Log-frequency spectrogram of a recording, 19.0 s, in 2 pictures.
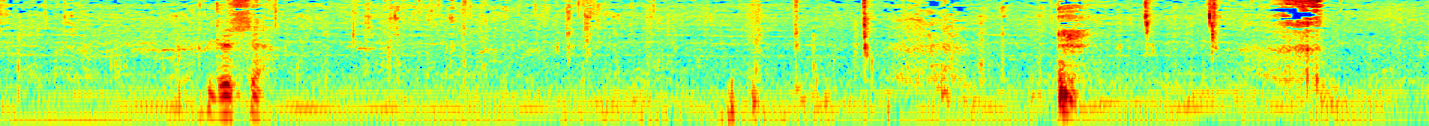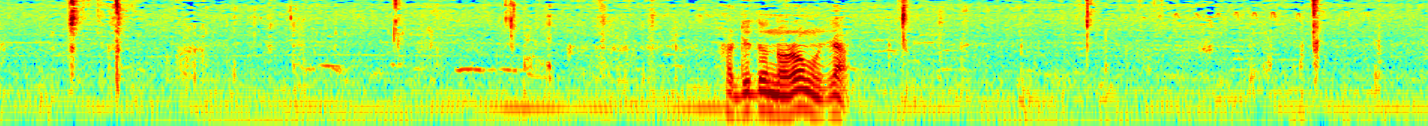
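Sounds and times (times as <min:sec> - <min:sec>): person chewing: 0:00.0 - 0:14.3, 0:15.4 - 0:19.0
steady low hum: 0:00.0 - 0:19.0
wet mouth clicks and lip smacks: 0:18.2 - 0:18.5.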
